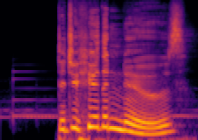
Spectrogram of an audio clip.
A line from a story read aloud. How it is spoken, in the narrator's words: the slight man chirped in an overly cheery way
